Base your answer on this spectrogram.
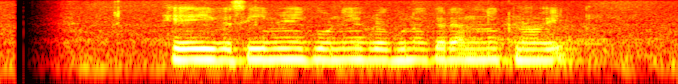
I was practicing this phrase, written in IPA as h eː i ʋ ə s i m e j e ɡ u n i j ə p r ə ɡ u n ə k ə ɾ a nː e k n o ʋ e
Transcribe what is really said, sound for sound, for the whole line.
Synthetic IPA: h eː i ʋ ə s iː m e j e ɡ u n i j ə p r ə ɡ u n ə k ə ɾ a nː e k n o ʋ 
